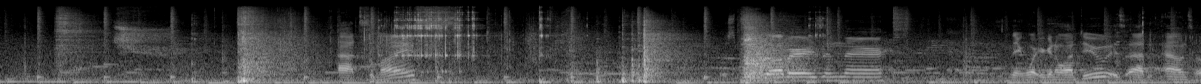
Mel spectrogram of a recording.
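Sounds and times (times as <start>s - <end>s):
background music: 0.0s - 12.0s
ice clinking into a glass: 3.7s - 6.0s, 7.8s - 8.4s.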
